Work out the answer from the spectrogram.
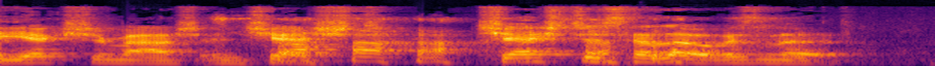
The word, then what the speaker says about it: Jak się masz: Jak się masz is how are you, isn't it?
